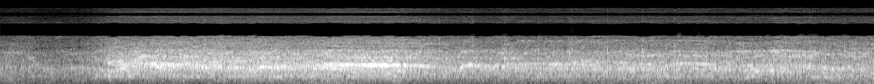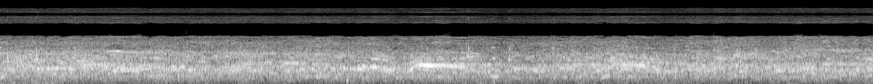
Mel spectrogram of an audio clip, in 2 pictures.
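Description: A crowd of young men shout and cheer excitedly outdoors.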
